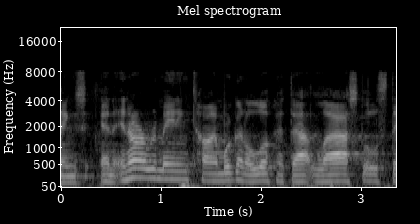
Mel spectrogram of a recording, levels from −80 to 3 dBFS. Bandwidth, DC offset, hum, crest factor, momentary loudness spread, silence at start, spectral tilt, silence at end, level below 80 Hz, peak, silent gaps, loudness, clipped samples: 8.2 kHz; under 0.1%; none; 18 dB; 9 LU; 0 s; -4.5 dB/octave; 0 s; -56 dBFS; -14 dBFS; none; -33 LUFS; under 0.1%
